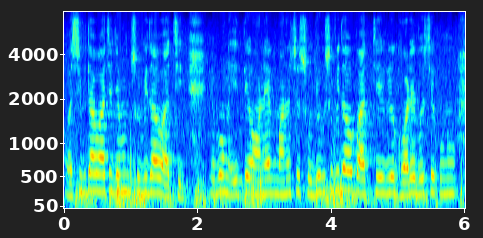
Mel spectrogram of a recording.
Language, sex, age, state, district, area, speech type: Bengali, female, 30-45, West Bengal, Paschim Medinipur, rural, spontaneous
